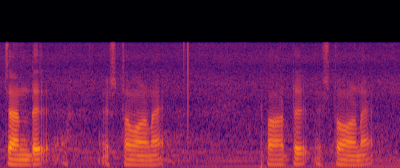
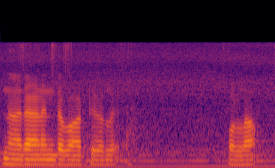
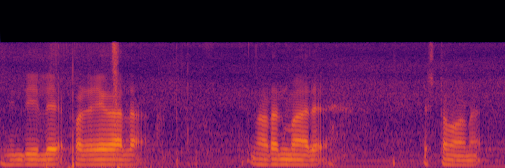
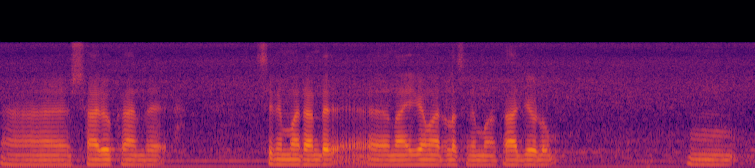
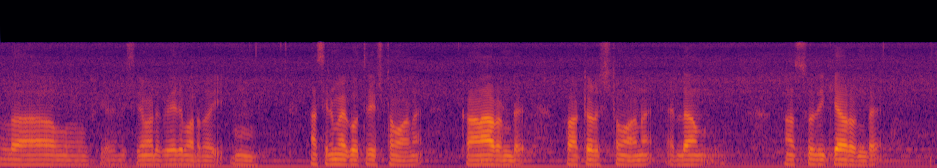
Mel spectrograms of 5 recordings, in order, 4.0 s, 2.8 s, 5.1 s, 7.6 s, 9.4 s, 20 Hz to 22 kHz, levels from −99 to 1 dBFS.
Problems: constant background noise, low volume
